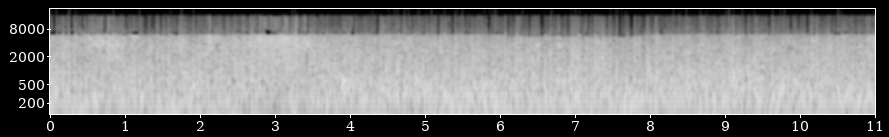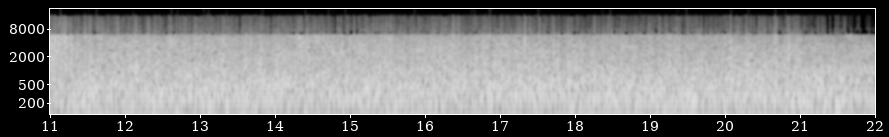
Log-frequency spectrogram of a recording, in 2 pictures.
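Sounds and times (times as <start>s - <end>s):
truck road noise at speed: 0.0s - 22.0s
wind buffeting microphone: 0.0s - 22.0s.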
